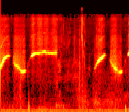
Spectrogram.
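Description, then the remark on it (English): A person whistles an imitation of the song of a bird in the sparrow family, a song likened to "drink your tea": two short sliding notes followed by a longer held tone, then the short sliding notes again. The whistle is clear, with a low hum underneath. “They have a wonderful song. It sounds like they're saying, drink your tea.”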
